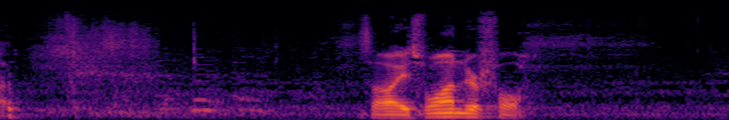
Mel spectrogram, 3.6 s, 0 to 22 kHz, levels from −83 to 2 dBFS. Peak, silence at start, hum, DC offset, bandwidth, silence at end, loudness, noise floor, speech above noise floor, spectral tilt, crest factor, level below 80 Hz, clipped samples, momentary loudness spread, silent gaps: -10 dBFS; 0 s; none; under 0.1%; 15 kHz; 0.95 s; -29 LUFS; -56 dBFS; 28 dB; -5 dB/octave; 22 dB; -72 dBFS; under 0.1%; 25 LU; none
